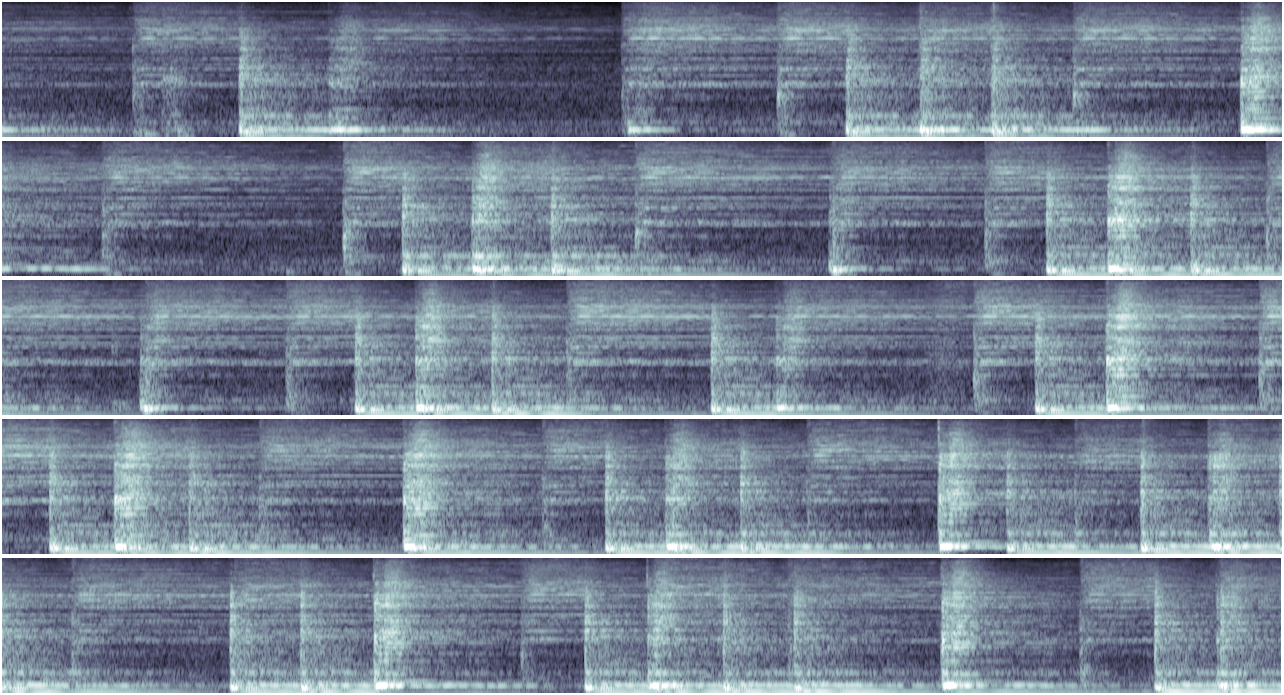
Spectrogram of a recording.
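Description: Electronic drum kit played in a steady kick-and-snare groove with cymbal hits, over a backing song whose low bass notes run underneath. The playing thins out briefly about two seconds in and comes back in strongly about three seconds in.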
